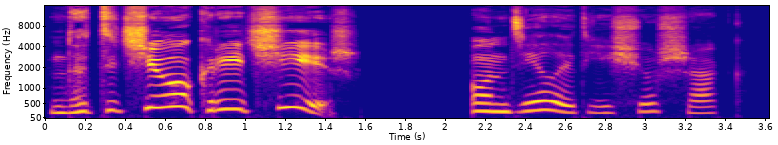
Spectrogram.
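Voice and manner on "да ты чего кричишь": higher-pitched, mildly indignant question; protesting. A narrator's reading. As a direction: protest at being yelled at. Guest protests at being shouted at.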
